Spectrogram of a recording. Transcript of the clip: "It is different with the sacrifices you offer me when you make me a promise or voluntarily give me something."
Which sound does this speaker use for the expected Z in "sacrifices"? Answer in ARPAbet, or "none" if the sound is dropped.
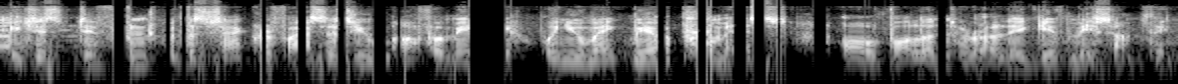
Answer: Z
